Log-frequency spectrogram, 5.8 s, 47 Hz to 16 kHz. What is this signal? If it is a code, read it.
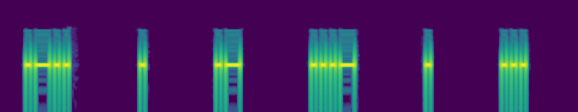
Morse code, heard as a keyed tone, about 25 wpm, spaced as for 10 wpm, 550 Hz. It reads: LEAVES
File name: podcast / News headlines-1x-25x10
